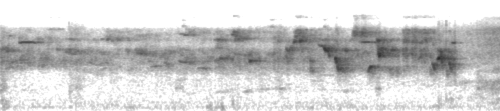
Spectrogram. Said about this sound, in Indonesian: Hanya terdengar kicauan burung yang indah.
